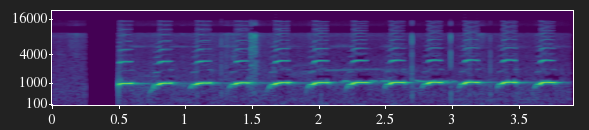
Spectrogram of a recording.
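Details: Sumatran partridge, a Sumatran endemic of the Bukit Barisan mountain forests, used as a lure call: a loud, evenly spaced series of mellow whistled notes, each rising then dipping, about three per second, with no other sounds.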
